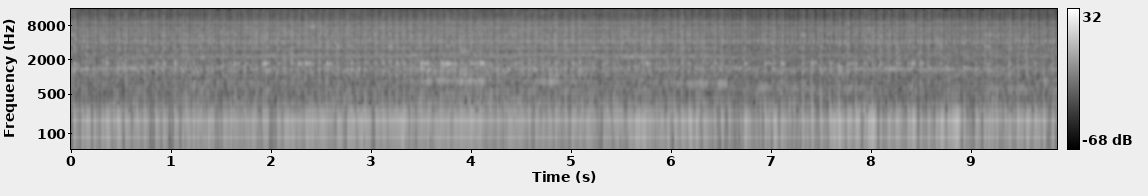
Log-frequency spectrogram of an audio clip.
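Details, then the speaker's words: 1974 Honda XR75 with the idle jet changed from 38 to 35 and the fuel screw around 3/4 turn out: a fast, steady idle that stays high even with the idle screw backed all the way out. Cause not found. "Idling kind of high. By idling it down and it's still wanting to idle up."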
